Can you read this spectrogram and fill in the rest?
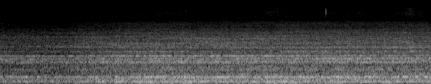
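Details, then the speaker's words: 8K diesel air heater on its first run in a temporary test setup: steady, even roar builds over the first second then holds, blower at full output sounding like a rocket; normal full-power operation. "jesus has really blowing some air starting to sound like a freaking rocket"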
